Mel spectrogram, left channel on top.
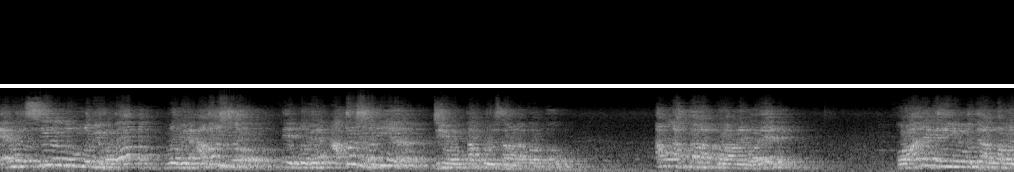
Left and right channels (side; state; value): left; silent; 67 dB below the other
